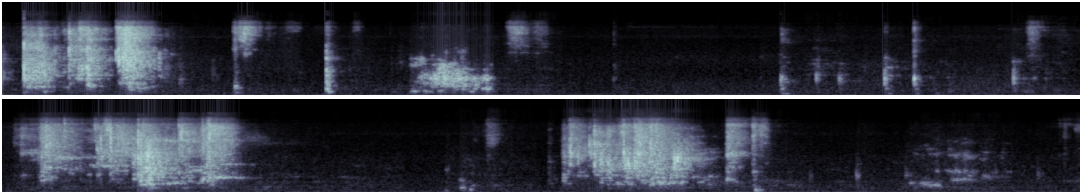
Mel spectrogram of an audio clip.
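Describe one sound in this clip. A young woman speaks calmly into a computer microphone, in short bursts with pauses.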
